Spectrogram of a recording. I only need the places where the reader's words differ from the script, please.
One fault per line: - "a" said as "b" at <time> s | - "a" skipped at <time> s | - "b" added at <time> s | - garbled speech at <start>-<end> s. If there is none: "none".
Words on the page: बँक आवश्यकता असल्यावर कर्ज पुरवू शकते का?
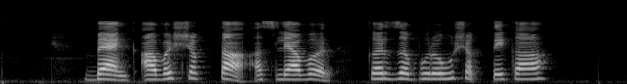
none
